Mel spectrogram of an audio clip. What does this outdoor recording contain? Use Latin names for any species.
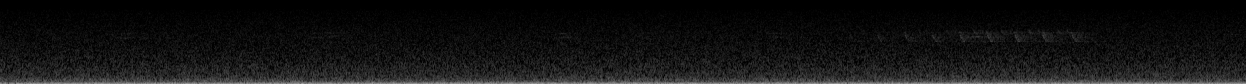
Catharus guttatus, Seiurus aurocapilla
